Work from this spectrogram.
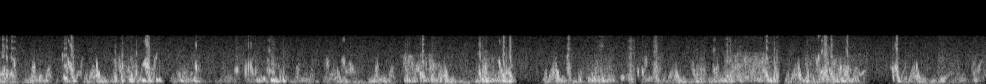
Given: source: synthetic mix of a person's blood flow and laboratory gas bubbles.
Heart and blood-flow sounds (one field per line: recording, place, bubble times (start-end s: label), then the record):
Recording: Doppler ultrasound of blood flow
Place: precordium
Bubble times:
0.00-0.18 s: bubbles
0.37-0.45 s: bubbles
0.60-0.84 s: bubbles
1.11-1.65 s: bubbles
1.76-2.03 s: bubbles
2.33-2.90 s: bubbles
3.24-3.31 s: bubbles
3.41-3.60 s: bubbles
4.00-4.43 s: bubbles
4.69-5.16 s: bubbles
5.65-5.73 s: bubbles
5.77-6.64 s: bubbles
6.90-7.07 s: bubbles
7.12-7.17 s: bubbles
7.22-7.82 s: bubbles
8.04-8.68 s: bubbles
8.89-9.05 s: bubbles
9.37-9.55 s: bubbles
9.71-9.87 s: bubbles
From the record:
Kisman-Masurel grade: 343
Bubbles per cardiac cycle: rolling drumbeat, 9 or more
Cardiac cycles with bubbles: 100%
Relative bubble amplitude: loud (0.450 to 0.775)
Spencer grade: 3 (all of the cardiac periods contain showers or single bubble signals, but not dominating or overriding the cardiac motion signals)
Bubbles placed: only in the low amplitude regions of the cardiac cycle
